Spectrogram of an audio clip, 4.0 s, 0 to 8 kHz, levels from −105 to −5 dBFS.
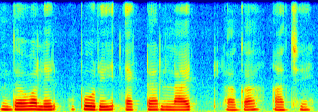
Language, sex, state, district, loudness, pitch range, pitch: Bengali, female, West Bengal, Cooch Behar, -15 LUFS, 200-215 Hz, 205 Hz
